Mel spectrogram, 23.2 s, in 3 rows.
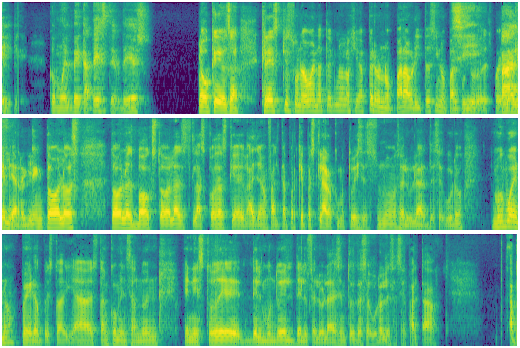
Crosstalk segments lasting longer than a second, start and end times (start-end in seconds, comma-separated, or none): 6.7-8.1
